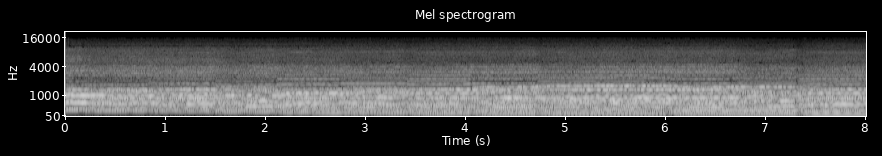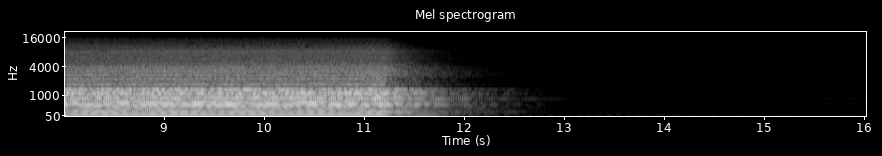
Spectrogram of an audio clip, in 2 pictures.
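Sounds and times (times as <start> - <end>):
SATB choir part practice: 0.0 - 12.0.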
